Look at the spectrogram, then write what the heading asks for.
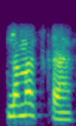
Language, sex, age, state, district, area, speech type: Hindi, female, 30-45, Uttar Pradesh, Chandauli, rural, conversation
